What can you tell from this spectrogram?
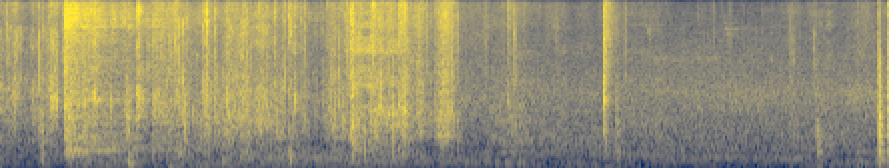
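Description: Rustling and handling noise as a takeout bag and foam drink cup are set down on a doorstep, with a sharp click about four and a half seconds in, then quieter.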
